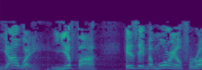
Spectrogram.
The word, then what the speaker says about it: Yahweh: It's pronounced Yahweh today. But in actually,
